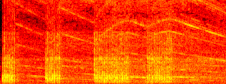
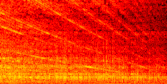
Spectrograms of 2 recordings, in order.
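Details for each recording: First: Skil electric drill running: high motor whine with a harsh buzzing rattle about twice a second from a loose housing; the cord was preventing the housing from closing and the screws would not tighten. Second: Skil drill (original Skil) after repair: noise was caused by a wire preventing the housing from closing and screws not tightening; now a clean motor whine falling smoothly as it coasts down, no rattle or grinding, running perfectly.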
